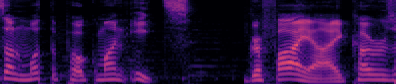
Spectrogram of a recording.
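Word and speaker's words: Grafaiai: oh yeah okay I've seen this graphite graphia that's what that's what it's pronounced still poisoned normal graphia the toxic monkey Pokemon oh I I like uh graphia like the you you know II right you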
